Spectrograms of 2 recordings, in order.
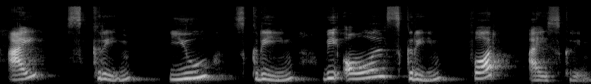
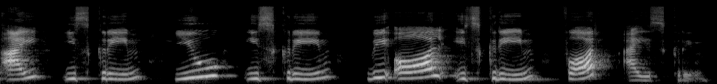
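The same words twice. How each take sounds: First: Each scream starts directly with the s sound. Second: An extra vowel sound comes before each s. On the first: The speaker calls it right. "We should start with uh, the sound s" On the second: The speaker calls it wrong. "many people would read it like this"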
